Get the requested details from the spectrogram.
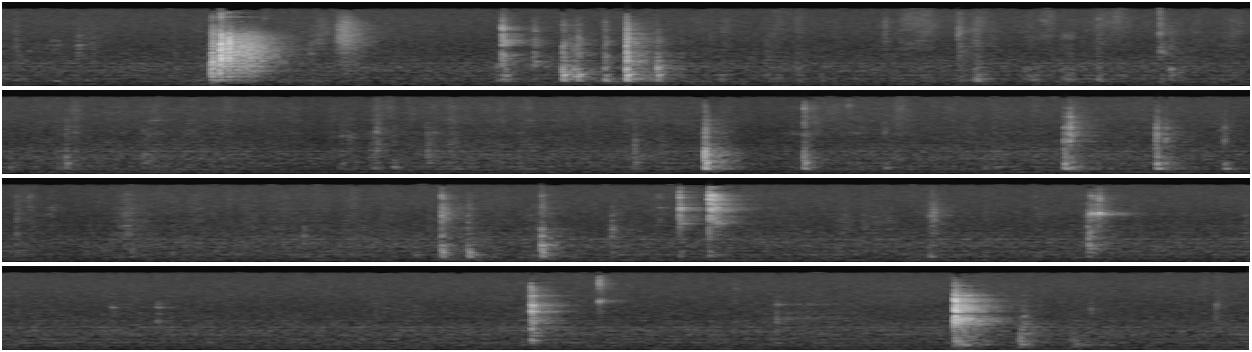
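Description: Small parts knock and clatter against a plastic casing.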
